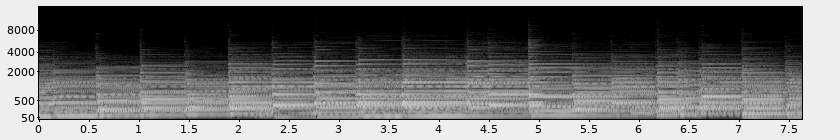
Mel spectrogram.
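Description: Background piano music, a gentle melody of notes played one after another.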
